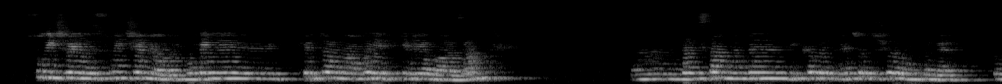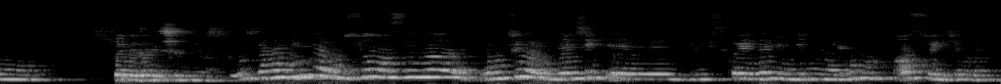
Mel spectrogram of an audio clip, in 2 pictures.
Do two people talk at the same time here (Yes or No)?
No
